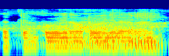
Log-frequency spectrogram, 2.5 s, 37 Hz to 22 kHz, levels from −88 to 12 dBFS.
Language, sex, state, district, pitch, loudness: Hindi, male, Bihar, Araria, 100 Hz, -13 LUFS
